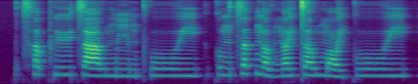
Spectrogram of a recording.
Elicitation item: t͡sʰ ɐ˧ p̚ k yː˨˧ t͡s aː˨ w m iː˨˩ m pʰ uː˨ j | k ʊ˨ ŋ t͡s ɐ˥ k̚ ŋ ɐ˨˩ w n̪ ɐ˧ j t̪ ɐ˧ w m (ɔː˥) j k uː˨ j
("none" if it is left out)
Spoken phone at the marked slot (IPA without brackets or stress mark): ɔː˨˩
